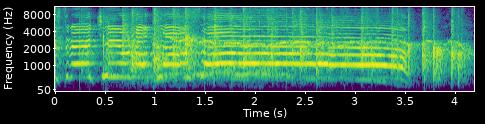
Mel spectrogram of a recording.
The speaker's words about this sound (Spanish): ¡Un aplauso!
